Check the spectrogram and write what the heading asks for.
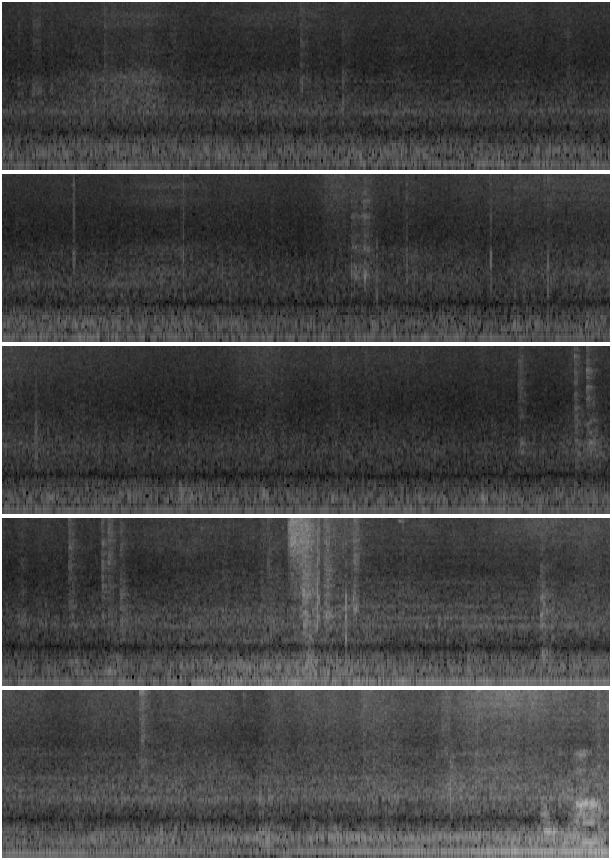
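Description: Steady low hum and rumble of a vintage R&O hydraulic elevator as the car comes down to the lobby. About two-thirds through there is a single knock, and the hum then grows louder toward the end as the car arrives and its doors open.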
